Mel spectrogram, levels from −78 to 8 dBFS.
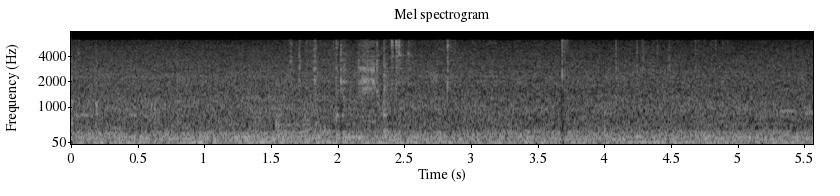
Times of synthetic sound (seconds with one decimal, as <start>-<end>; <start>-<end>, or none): none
